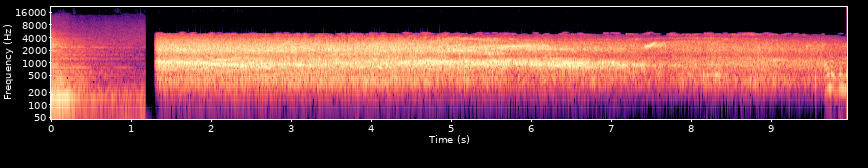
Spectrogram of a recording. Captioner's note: cheers and applause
